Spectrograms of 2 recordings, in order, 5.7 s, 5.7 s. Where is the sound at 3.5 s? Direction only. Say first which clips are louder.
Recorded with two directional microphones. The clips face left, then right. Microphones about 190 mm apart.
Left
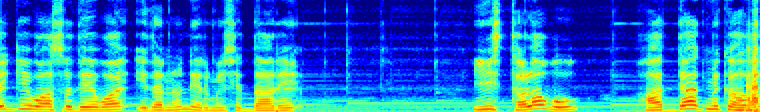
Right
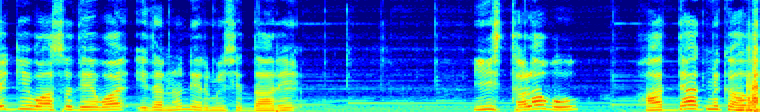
Left 4 dB; 55° left (ahead or behind).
